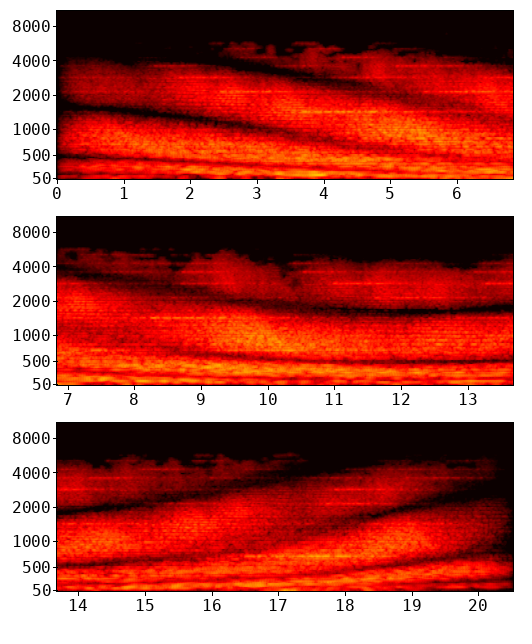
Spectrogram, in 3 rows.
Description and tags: FM Waves
FM pad created with a Yamaha FS1R and processed in MetaSynth.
